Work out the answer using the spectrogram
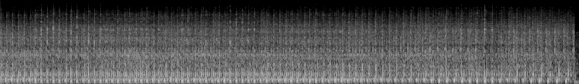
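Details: Single-cylinder diesel engine after repair of fuel leaking into the engine oil, fixed with thread at the fuel key: steady even thumping at constant speed, no misses or knocks; normal running.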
